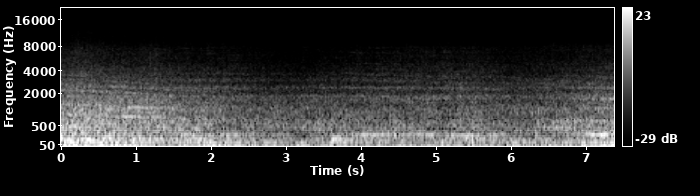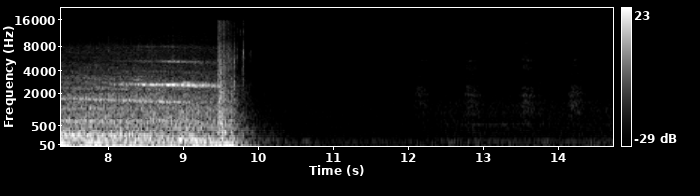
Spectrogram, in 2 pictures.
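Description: Electric commuter train running loudly, a deep rumble under whining motor tones that fall at first and rise again later. About nine and a half seconds in, a sharp click and the sound cuts off abruptly, leaving a low hush with a few faint ticks.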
